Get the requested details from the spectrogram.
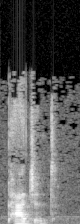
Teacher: Ent is a schwa.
